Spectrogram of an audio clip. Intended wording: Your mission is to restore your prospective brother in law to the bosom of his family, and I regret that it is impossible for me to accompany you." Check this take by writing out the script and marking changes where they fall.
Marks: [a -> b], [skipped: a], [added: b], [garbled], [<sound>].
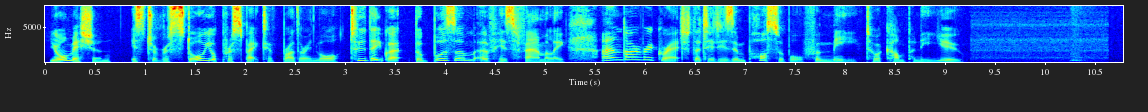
Your mission is to restore your prospective brother in law to the [added: the] bosom of his family, and I regret that it is impossible for me to accompany you." [whoosh]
